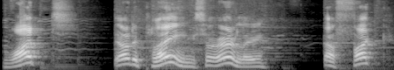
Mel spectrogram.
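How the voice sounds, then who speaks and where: A man's voice: high voice, big pitch swings, takes it slowly, breathy edge, faint music behind. A man chatting casually on a livestream as he reacts to a broadcast, blunt and exasperated, swearing often. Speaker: live streamer reacting to a tournament broadcast. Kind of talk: casual livestream chat and commentary.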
